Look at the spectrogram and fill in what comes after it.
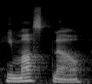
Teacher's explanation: I'm putting my tongue up for the T blocking the air and stopping it like I would for a t but not releasing it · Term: unreleased T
